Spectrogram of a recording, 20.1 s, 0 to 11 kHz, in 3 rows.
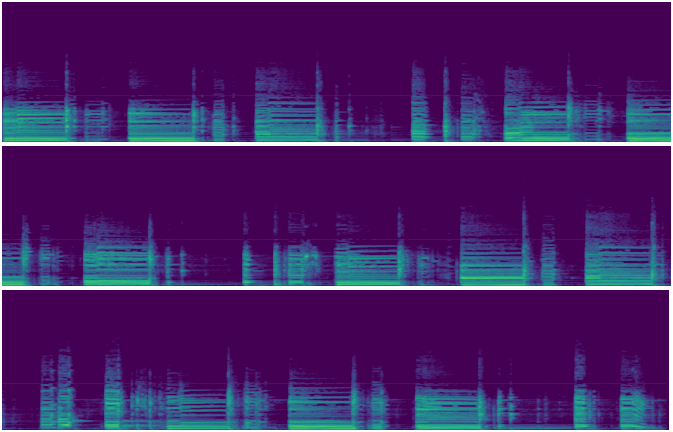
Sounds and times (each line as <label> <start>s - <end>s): Funky Soul Acid Guitar 0.0s - 3.6s
Funky Soul Acid Guitar 4.2s - 8.6s
Funky Soul Acid Guitar 9.2s - 20.0s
